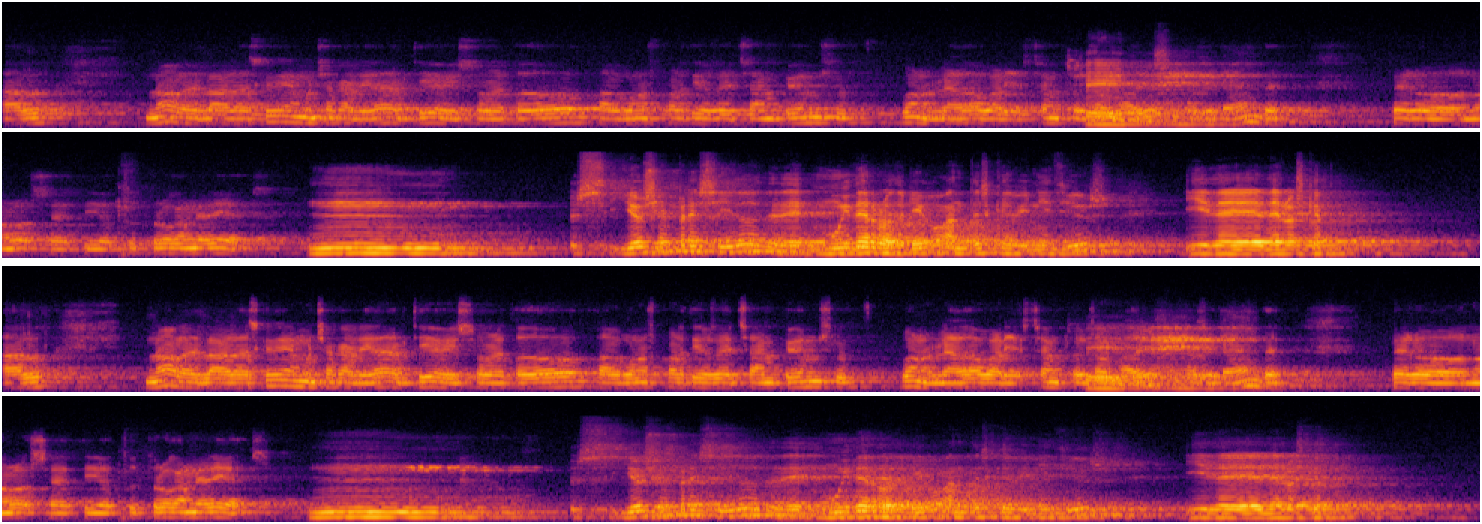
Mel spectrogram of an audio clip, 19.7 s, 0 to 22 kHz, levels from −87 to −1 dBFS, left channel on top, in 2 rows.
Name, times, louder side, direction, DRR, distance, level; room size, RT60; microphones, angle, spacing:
voice 1, 0.0-8.9 9.3-11.6 12.5-13.5, right 3 dB, 70° right, 1.0 m, -25 dB
voice 2, 7.2-7.7 11.9-12.9 13.6-17.2 17.7-18.7, left 2 dB, 60° left, 2.7 m, -19 dB
25.0 x 14.0 x 8.8 m
head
